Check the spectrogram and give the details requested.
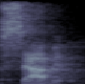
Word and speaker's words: sabot: of the bullet and that's what you call a sabot or a sable I've heard it pronounced two different ways now the power belts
